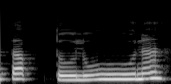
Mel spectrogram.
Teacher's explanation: قاف قلقلہ بھی اس پہ کریں گے اور مستعلیہ پر بھی پڑھیں گے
